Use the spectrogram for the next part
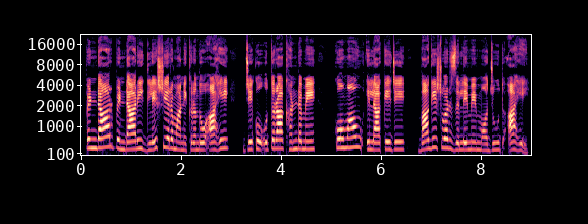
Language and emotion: Sindhi, neutral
